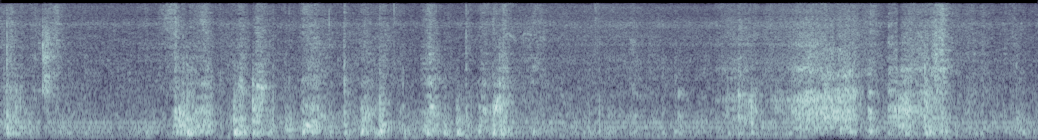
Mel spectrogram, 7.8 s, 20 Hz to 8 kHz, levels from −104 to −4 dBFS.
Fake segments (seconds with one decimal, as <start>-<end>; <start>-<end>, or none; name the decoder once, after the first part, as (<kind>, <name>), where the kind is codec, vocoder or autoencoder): 4.2-6.6 (autoencoder, DAC-VAE)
